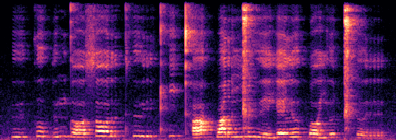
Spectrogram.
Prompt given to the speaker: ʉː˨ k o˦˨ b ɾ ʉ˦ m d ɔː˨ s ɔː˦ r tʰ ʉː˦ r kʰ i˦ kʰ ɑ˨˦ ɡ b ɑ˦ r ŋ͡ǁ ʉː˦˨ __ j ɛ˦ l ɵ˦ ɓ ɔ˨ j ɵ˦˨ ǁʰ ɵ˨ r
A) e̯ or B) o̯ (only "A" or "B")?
A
